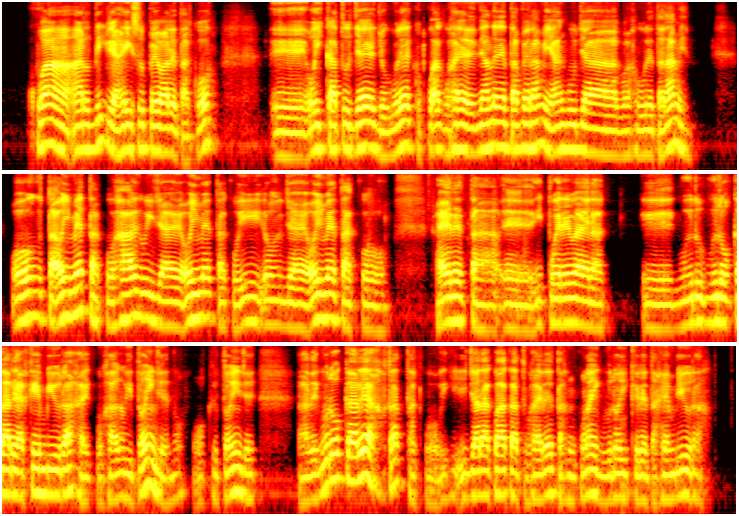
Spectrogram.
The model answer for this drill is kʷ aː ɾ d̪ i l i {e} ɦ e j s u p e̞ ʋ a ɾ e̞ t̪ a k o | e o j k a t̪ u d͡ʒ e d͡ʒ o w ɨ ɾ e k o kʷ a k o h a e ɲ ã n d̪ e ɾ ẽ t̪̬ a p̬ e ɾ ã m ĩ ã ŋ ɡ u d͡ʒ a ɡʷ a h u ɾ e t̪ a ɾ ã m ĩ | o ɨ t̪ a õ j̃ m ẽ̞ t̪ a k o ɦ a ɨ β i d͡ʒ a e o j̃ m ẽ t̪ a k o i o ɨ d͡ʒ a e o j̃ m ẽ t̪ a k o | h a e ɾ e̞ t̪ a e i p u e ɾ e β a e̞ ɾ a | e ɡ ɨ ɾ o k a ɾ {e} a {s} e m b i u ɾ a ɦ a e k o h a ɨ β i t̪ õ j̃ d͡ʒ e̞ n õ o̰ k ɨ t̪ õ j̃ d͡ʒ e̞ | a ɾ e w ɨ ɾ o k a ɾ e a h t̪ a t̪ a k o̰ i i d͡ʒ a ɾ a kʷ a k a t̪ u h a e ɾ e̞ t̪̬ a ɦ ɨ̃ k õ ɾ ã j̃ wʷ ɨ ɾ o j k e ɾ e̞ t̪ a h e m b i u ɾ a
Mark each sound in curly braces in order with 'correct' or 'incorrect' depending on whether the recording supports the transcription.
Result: incorrect, correct, incorrect

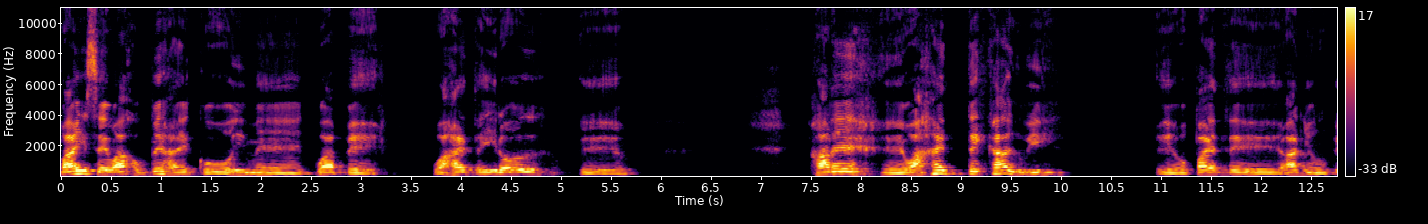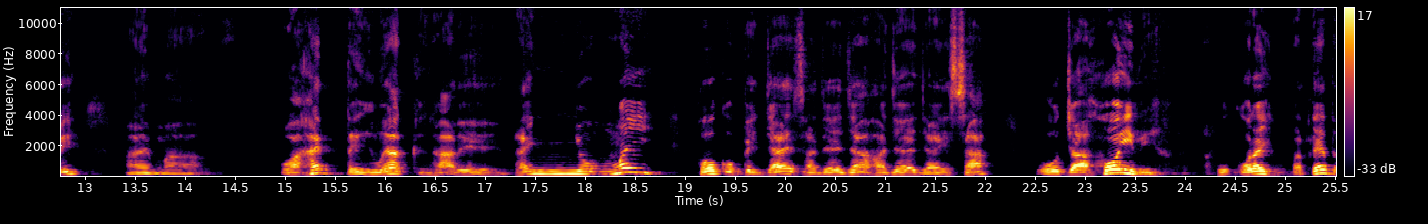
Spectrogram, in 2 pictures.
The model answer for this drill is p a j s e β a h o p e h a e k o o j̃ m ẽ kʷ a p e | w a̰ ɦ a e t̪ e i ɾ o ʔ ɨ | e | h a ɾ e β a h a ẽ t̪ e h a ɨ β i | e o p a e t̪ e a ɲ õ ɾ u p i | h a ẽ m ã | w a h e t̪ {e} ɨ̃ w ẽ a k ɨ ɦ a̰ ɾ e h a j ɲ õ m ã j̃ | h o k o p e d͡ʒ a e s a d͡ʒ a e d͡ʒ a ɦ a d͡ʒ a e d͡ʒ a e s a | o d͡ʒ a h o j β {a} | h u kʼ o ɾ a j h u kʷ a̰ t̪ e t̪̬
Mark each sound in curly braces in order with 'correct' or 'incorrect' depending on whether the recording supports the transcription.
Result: correct, incorrect

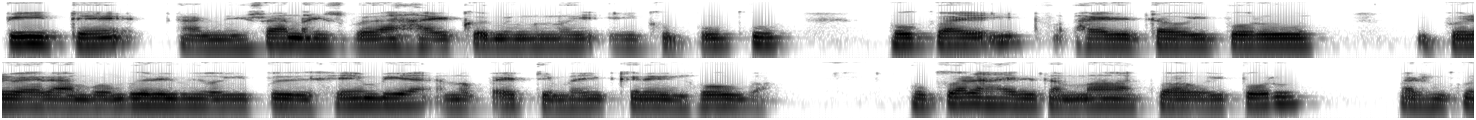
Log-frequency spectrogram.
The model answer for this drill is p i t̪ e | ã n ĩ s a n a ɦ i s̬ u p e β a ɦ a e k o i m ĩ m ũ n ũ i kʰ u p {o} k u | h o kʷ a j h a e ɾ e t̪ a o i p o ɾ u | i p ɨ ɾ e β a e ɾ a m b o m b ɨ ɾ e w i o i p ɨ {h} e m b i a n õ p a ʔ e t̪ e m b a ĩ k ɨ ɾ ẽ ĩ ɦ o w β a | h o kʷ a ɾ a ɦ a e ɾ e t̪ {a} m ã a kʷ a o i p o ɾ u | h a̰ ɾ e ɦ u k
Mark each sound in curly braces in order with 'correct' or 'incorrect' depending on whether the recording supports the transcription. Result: incorrect, correct, correct

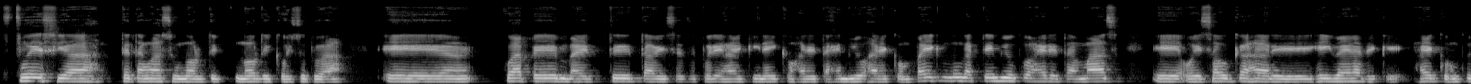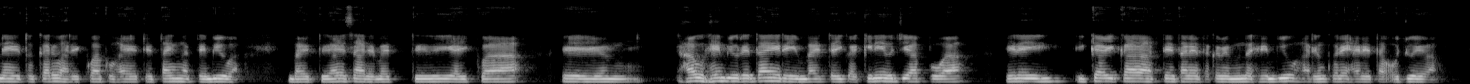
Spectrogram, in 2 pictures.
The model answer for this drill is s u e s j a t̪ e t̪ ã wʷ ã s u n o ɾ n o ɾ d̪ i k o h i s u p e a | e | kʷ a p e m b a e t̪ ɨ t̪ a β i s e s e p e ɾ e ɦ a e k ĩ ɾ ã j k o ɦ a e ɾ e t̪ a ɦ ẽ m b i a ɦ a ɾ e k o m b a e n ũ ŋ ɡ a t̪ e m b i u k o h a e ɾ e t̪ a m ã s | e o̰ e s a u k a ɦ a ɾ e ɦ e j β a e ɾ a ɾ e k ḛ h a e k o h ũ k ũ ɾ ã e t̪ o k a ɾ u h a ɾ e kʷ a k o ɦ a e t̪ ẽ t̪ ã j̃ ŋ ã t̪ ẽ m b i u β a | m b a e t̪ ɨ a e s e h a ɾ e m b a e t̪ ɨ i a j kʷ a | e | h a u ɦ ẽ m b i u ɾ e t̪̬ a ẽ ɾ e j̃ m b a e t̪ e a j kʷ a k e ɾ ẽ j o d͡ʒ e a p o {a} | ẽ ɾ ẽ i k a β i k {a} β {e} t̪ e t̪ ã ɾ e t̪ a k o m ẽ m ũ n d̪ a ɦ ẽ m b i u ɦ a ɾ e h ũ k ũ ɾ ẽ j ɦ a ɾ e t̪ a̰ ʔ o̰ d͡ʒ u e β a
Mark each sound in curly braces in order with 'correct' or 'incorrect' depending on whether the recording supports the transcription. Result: correct, correct, incorrect

